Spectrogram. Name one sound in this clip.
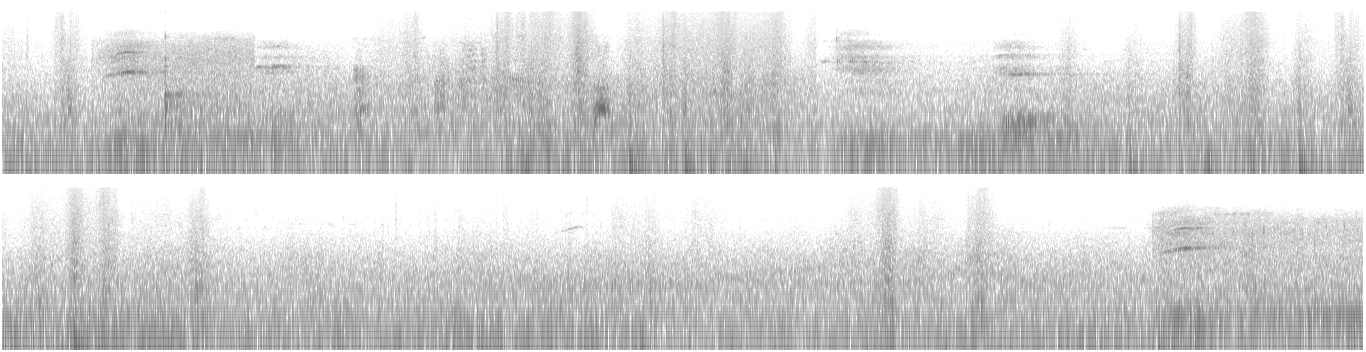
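An eagle screeches.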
